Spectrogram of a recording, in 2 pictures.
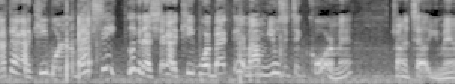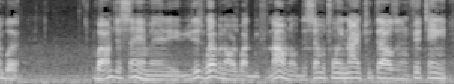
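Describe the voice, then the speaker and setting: A man in his twenties, a music producer giving a casual, profane motivational pitch, possibly recorded in a car. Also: vocal fry, slight background noise. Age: 20s. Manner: animated, profane, rapid slangy talk.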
